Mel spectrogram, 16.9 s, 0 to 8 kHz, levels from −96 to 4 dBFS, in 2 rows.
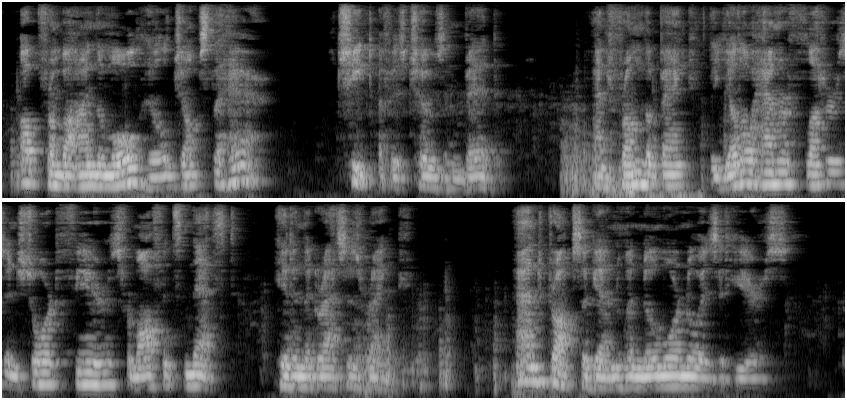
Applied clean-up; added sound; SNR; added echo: classical method WPE with log-MMSE.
